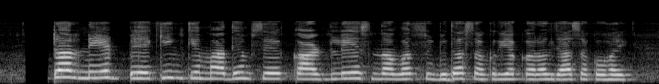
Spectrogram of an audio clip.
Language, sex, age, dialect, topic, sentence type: Magahi, female, 25-30, Southern, banking, statement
